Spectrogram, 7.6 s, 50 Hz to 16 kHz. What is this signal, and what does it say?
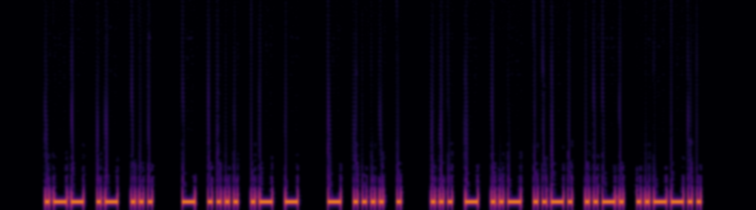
Morse code, heard as a keyed tone, about 28 wpm, 700 Hz. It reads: WAS THAT THE STUFF?
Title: Sentences from Top 1400 Words 28wpm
